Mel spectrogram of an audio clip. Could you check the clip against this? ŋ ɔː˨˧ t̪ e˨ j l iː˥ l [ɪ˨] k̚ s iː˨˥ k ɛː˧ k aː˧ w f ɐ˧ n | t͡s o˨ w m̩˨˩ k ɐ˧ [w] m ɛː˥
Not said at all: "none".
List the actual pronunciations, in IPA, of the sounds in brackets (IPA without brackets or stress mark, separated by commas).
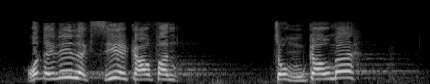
ɪ˨, w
